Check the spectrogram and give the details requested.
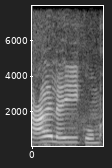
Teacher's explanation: आइन हुर्फ़ हल्क़े से है, हलक़ के दरमियानी हिस्से से अदा किया जाएगा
